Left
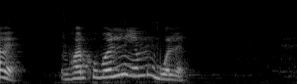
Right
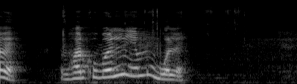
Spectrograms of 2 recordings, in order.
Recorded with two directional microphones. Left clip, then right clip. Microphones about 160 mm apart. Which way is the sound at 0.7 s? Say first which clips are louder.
Right 5 dB; 35° right (ahead or behind).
